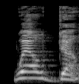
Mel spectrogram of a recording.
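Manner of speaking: loud, irritable, cranky, fed-up snapping tone. Narrator reads Broxholm's reply to the practicing piccolo player, snapping. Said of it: "he snapped".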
